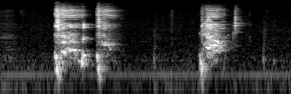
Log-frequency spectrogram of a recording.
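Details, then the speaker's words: Three harsh, forceful, gagging coughs in quick bursts from an adult woman with chronic asthma and laryngitis-like voice loss; she describes extreme gagging coughs from her lungs. "gagging coughs um that are really extreme and make me almost fall out from coughing and that's just my lungs I've been told"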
